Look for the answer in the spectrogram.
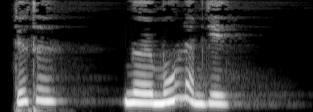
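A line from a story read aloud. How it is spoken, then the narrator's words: Trembling. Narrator (Vietnamese): Oanh Nhi run rẩy nói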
